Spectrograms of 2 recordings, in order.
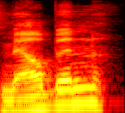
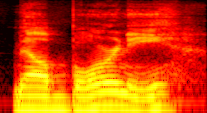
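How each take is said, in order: First: The word ends without a final vowel sound. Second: The word ends with a final vowel sound.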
